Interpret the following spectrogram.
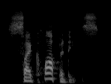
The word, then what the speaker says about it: cyclopes: Oh, by the way, Al, in case you're wondering, that is how you say Cyclops pluralized Greek cyclopes.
